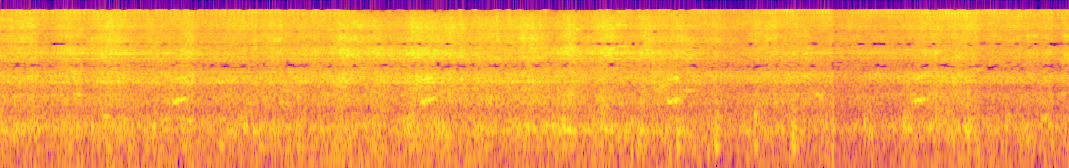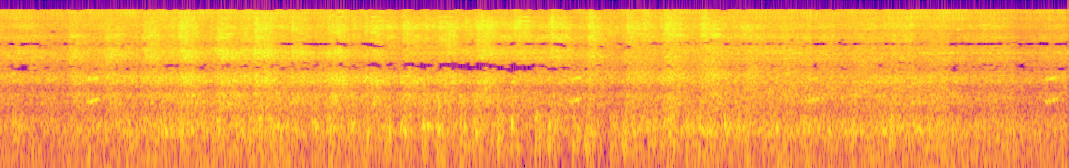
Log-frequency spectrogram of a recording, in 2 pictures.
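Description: Covered hopper cars of a freight train rolling past close by, a steady rumble of steel wheels on the rails.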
